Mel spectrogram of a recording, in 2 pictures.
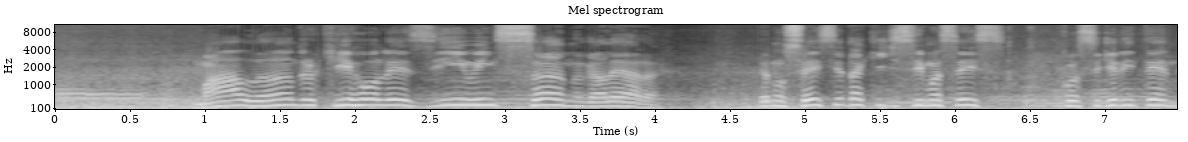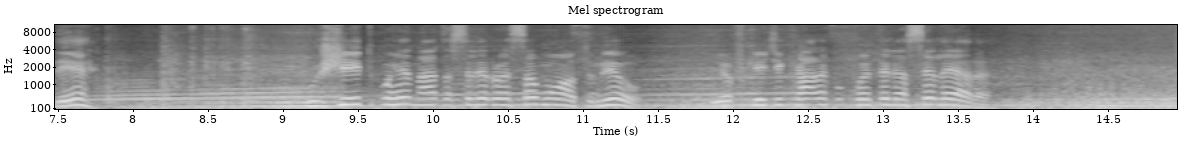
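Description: A motorcycle engine revs up and down in sharp bursts.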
